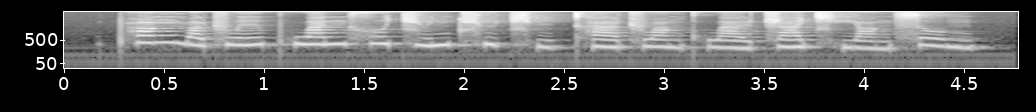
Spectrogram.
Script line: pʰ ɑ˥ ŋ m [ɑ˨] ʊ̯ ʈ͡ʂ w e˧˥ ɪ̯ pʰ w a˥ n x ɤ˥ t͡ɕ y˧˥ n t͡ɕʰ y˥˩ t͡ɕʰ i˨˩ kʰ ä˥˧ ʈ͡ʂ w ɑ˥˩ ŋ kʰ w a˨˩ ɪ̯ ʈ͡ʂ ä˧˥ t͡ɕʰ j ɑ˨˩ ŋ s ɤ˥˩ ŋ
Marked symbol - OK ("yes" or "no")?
yes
